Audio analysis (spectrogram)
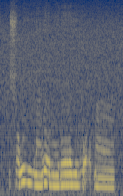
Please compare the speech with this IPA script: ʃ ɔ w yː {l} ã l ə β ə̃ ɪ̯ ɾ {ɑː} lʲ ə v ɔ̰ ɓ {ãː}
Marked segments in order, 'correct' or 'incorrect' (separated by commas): incorrect, incorrect, correct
